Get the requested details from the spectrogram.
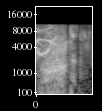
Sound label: Rat Attack; Playable Tutorial Level; TR1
